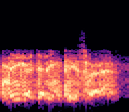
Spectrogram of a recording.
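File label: player killed enemy, mood low, Hungarian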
